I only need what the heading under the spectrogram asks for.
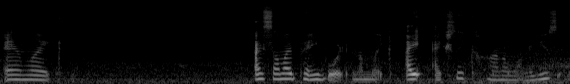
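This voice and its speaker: Young woman, slightly high pitch, casual podcast rambling, slangy, self-interrupting, faint wind and traffic noise. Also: fairly even intonation, moderate pace, vocal fry, mellow. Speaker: podcast host. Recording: windy outdoor noise, passing cars. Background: wind, cars, ambient noise.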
